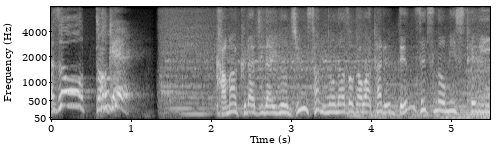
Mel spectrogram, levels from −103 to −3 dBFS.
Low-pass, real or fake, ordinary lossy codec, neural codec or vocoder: none; fake; none; codec, 16 kHz, 6 kbps, DAC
